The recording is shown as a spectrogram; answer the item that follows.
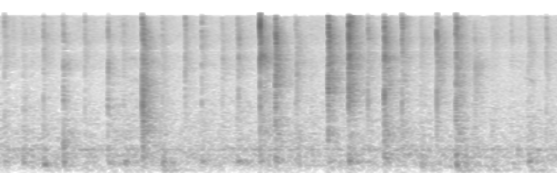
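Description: Oiled hands kneading and pressing into bare skin on a back, making a quick, irregular run of sharp, wet clicks and smacks as palms and fingers grip and lift off the skin. The clicks are loudest from about halfway through.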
